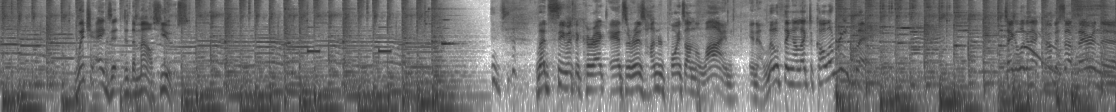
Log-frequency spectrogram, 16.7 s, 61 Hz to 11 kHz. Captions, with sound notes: WHICH EXIT DID THE MOUSE USE? [beep countdown] - LET'S SEE WHAT THE CORRECT ANSWER IS. 100 POINTS ON THE LINE IN THAT LITTLE THING I LIKE TO CALL A REPLAY. TAKE A LOOK AT THAT COMPASS UP THERE IN THE CORNER,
